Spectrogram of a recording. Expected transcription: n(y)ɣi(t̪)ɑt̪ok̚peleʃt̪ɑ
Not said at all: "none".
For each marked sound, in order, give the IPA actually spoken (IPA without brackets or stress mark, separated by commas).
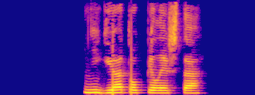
i, none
